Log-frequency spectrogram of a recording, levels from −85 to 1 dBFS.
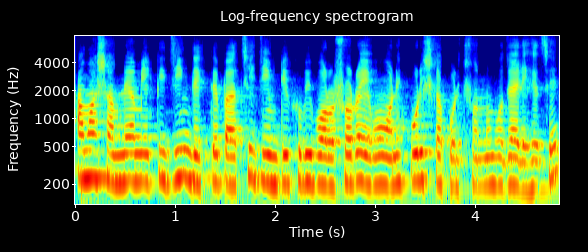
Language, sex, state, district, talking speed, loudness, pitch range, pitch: Bengali, female, West Bengal, Paschim Medinipur, 200 wpm, -16 LUFS, 195-215 Hz, 205 Hz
